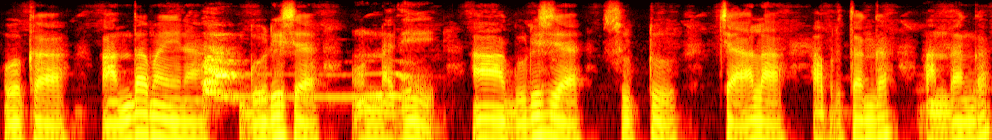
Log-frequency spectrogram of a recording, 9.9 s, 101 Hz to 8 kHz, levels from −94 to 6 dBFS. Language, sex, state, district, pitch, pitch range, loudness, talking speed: Telugu, male, Andhra Pradesh, Sri Satya Sai, 90 Hz, 85-100 Hz, -17 LUFS, 60 wpm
